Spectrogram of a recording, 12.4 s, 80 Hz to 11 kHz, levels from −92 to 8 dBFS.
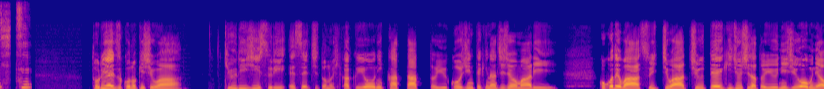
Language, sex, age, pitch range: Japanese, male, 40-59, 135-220 Hz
